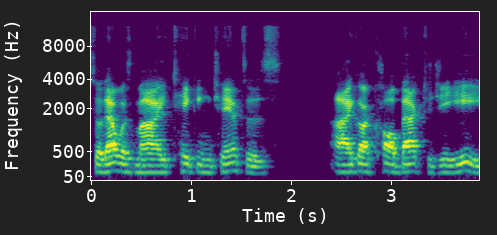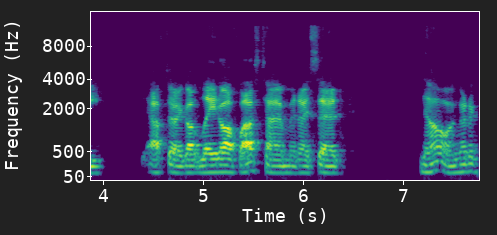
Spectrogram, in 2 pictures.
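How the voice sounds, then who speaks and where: With a Boston accent, a man talks at a moderate pace in a bright, sharp tone and a monotone, flat intonation. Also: medium pitch for a man. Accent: Boston-area New England. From Massachusetts, Peabody. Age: 60s. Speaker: house painter. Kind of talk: casual chat.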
